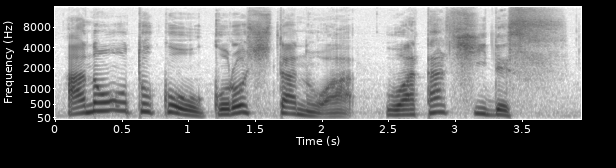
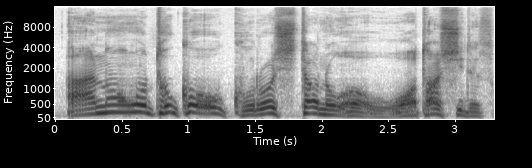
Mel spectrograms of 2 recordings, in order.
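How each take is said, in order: First: It is read smoothly with raised pitch accents. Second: It is read forcefully with strong, sinking emphasis. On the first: "アナウンス風に読むと" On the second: "言葉が強いんです"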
